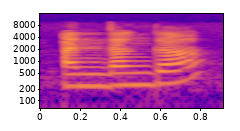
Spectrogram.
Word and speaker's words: అందంగా: అందంగా Andanga?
